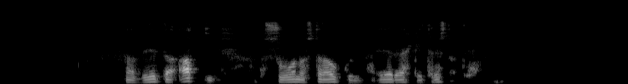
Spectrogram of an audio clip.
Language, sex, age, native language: Icelandic, male, 30-39, Icelandic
